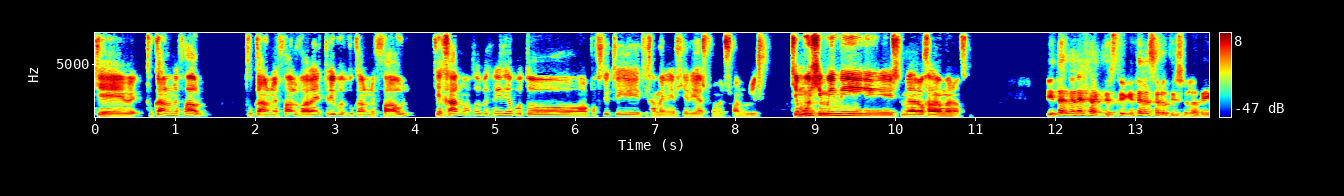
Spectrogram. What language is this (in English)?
Greek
